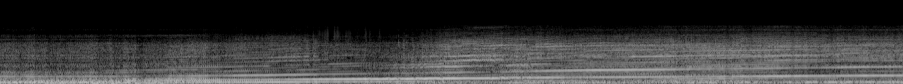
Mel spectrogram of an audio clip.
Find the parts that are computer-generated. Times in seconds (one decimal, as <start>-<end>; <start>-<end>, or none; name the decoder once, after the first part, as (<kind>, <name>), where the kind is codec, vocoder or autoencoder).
3.7-5.3 (vocoder, Vocos)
